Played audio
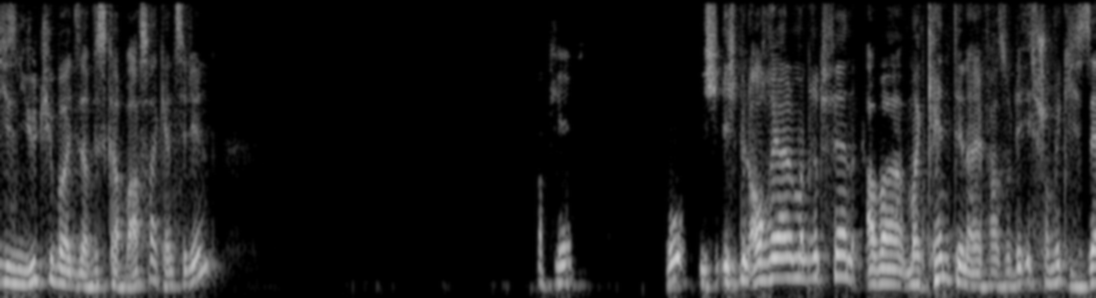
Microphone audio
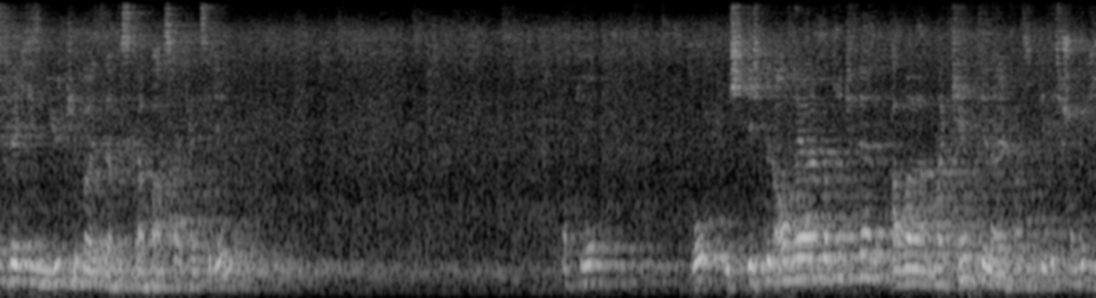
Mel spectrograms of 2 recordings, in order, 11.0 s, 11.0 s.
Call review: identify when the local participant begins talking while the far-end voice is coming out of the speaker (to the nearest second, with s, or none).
none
